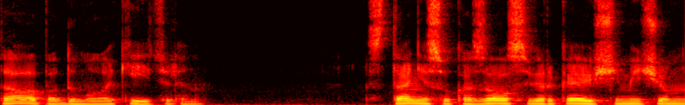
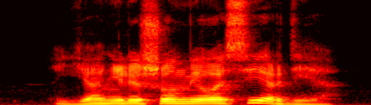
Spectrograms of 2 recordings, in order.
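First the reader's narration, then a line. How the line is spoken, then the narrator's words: Booming. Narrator (Russian): прогремел он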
